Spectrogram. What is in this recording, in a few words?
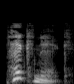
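"pyknic", British English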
